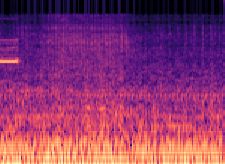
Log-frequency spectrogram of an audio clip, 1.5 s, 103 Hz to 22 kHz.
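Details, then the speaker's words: Honda CRX turbo (V2) after a partial Walbro 450LPH fuel pump install and DIY push-start button, no-spark issue unexpectedly resolved: engine catches and settles into a steady, even low rumble with no misfire. Normal start. "it just randomly solved my [ __ ] no spark issue"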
